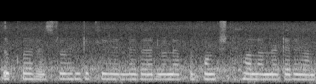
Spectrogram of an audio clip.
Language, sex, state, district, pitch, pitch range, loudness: Telugu, female, Andhra Pradesh, Srikakulam, 240 Hz, 235-255 Hz, -14 LUFS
